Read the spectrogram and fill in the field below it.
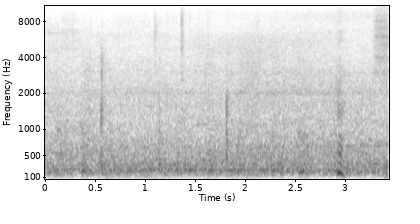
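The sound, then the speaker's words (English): A steady low rumble of a train coming in at a station, with faint clattering and brief metallic clicks, with no one speaking. “So if this is a train coming in, I know I don't need it.”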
